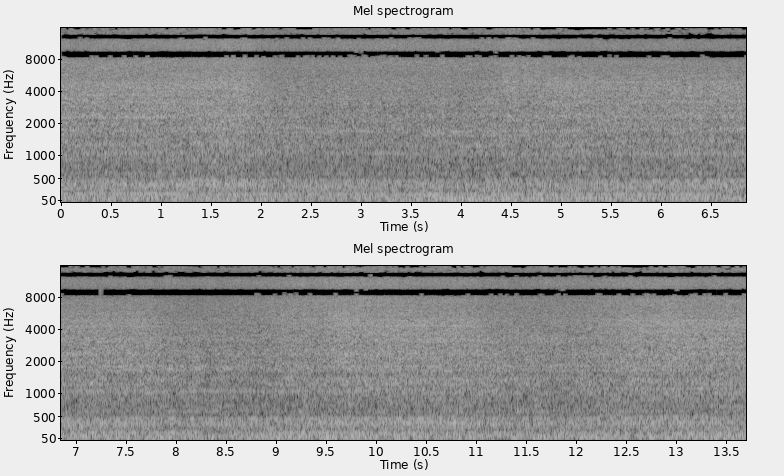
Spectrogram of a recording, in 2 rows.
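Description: Scania K230UB bus's ZF Ecomat IV 6HP504C automatic gearbox and Scania DC09 engine running under way, heard through an open floor hatch as a steady, loud mechanical drone.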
